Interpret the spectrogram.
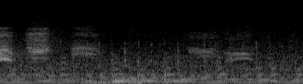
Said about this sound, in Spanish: Las fachadas de granito son un paraíso para las aves que se crían en las rocas, como estos cuervos comunes. Pero los polluelos están peligrosamente expuestos.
